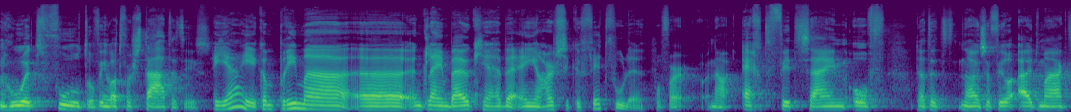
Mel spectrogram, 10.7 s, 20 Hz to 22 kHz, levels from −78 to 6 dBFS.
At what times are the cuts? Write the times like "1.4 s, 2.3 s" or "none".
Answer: 6.5 s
